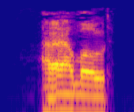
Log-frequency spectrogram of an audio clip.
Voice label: "hallowed", English; adjectives

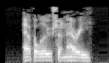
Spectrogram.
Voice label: "evolutionary", English; adjectives

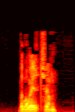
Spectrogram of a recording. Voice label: "bewitching", English; adjectives

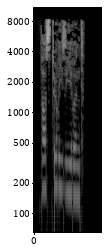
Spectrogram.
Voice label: "pasteurisierend", German; adjectives

